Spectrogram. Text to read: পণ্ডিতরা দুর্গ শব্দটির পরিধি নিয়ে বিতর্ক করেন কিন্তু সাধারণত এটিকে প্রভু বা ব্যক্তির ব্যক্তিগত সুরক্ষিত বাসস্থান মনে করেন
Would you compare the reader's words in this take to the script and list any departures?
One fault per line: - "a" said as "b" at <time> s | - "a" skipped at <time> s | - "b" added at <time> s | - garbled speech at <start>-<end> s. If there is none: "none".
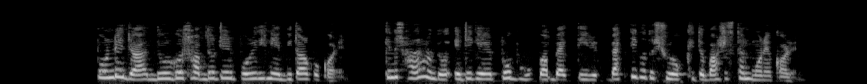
none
